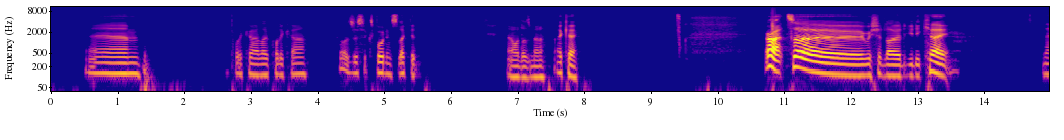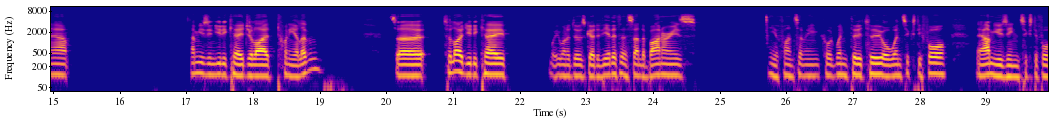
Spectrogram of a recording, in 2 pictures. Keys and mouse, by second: 3.0 click, 7.4 click, 10.2 alt+middle click, 16.6 click, 23.9 click.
